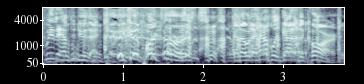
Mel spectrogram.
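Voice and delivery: husband laughing at her parking drama. Retold or imitated. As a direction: laugh your way through the complaint. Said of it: "I'm like".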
